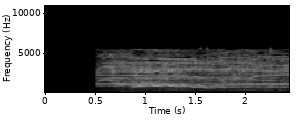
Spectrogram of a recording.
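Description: After a half-second of silence, a crowd's cheering bursts in abruptly and holds steady and loud, a dense wash of high excited voices shouting together.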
